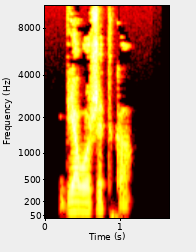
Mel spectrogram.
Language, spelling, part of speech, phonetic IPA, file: Polish, białorzytka, noun, [ˌbʲjawɔˈʒɨtka], Pl-białorzytka.ogg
